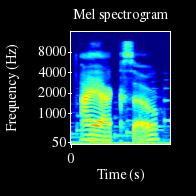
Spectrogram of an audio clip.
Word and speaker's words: IAXO: IO okay say that again how do you pronounce that iao and specifically we're looking at the baby iao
